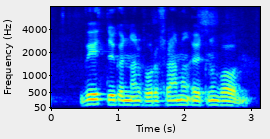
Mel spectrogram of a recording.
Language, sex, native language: Icelandic, male, Icelandic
